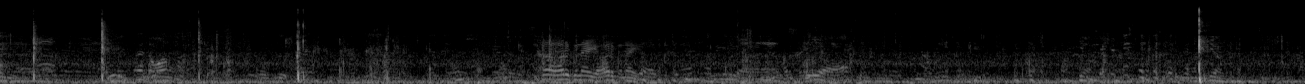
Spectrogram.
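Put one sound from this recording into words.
A ball smacks sharply into a catcher's mitt.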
